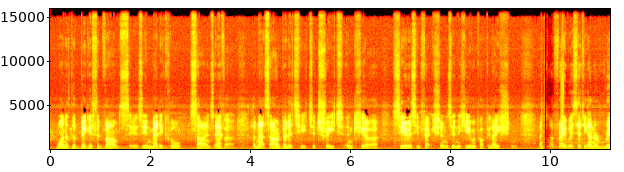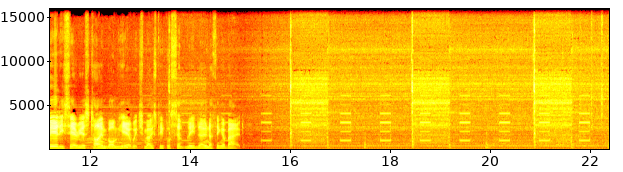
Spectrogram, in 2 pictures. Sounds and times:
Speech: 0.0s - 15.1s.

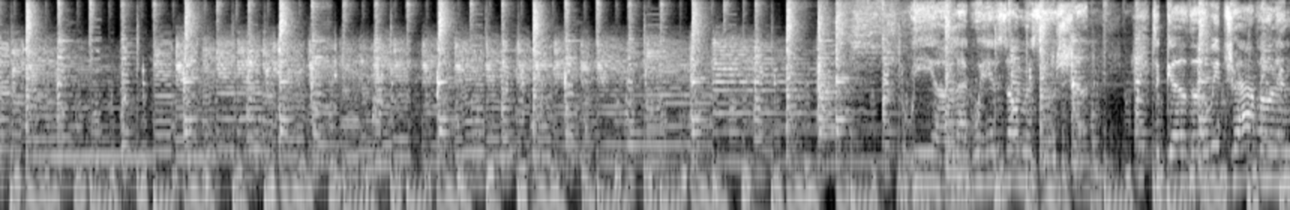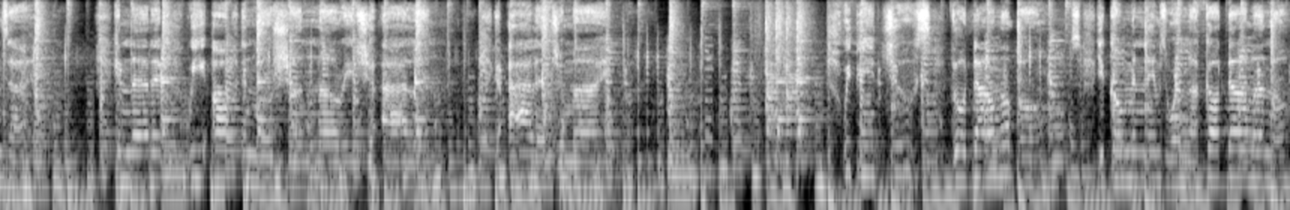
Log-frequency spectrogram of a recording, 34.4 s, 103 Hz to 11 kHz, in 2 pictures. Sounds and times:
Background music: 0.0s - 34.4s.

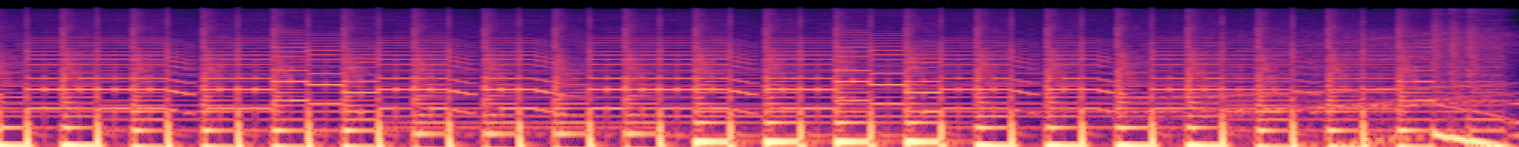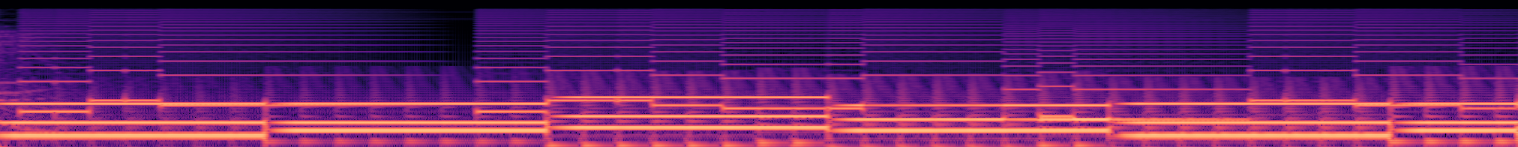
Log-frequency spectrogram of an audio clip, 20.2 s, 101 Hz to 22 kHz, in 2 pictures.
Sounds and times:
Music: 0.0s - 20.2s.

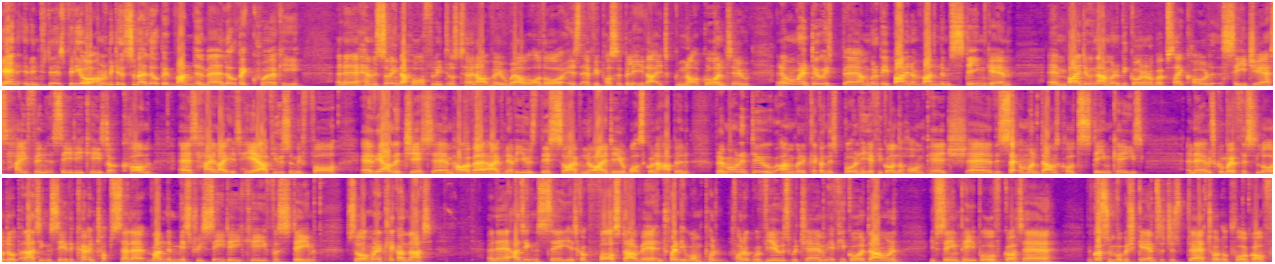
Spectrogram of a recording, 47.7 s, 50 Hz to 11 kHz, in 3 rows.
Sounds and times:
Speech: 0.0s - 37.2s, 37.8s - 47.6s.

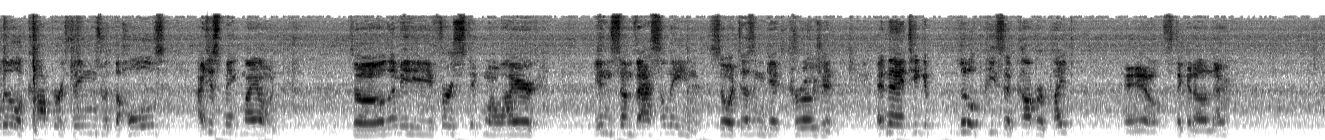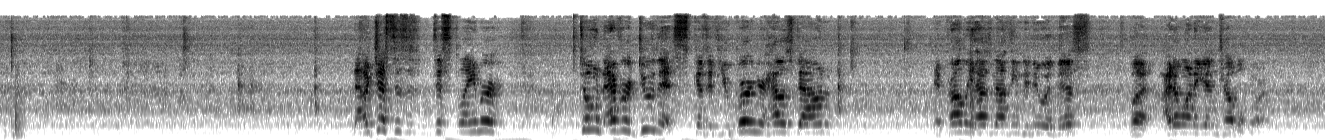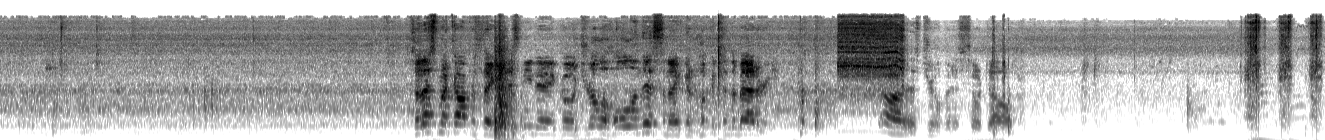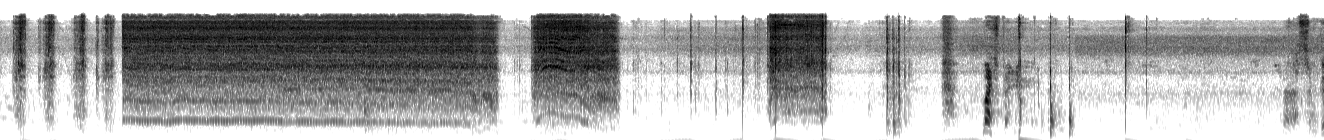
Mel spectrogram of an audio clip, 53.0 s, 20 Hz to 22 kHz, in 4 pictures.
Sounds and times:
Drill: 34.9s - 35.6s, 38.9s - 46.0s, 47.4s - 48.1s.

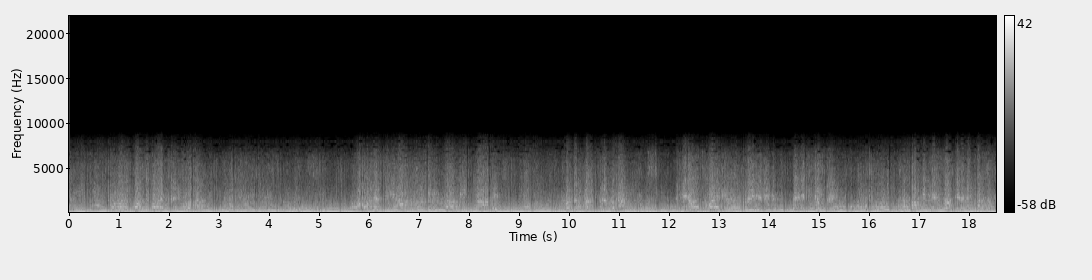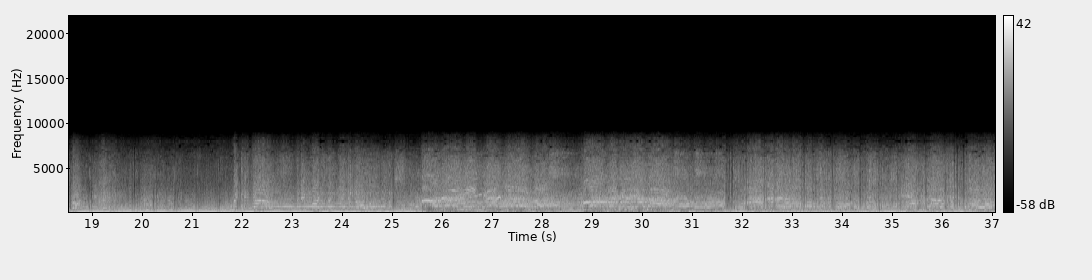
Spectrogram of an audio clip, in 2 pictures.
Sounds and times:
Music: 0.0s - 37.0s
Speech: 16.6s - 19.6s, 21.8s - 24.7s.

